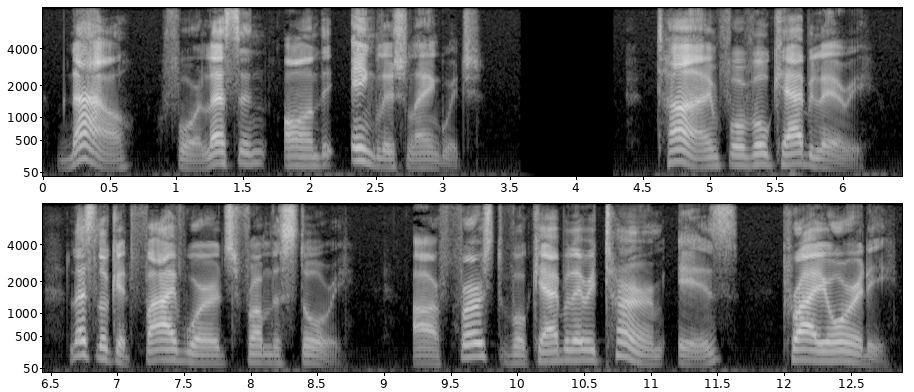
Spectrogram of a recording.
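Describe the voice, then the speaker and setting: Male narrator for a language-learning programme: structured, explanatory scripted read, medium pitch, very dry sound. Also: a bit bright, no room sound. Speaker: narrator and English teacher.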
